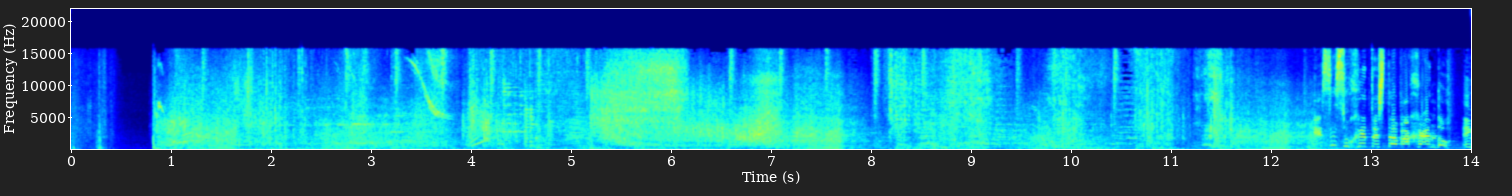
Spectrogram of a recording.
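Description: Action-cartoon soundtrack: a driving musical score over sound effects of space-vehicle engines and crashing impacts. It starts after a brief dropout just after the beginning.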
